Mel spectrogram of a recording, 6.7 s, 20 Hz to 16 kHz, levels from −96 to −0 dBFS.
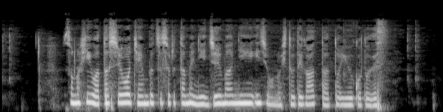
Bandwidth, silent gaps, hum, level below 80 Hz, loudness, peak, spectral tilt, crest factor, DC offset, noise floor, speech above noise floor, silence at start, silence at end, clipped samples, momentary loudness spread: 9 kHz; none; none; -60 dBFS; -19 LUFS; -4 dBFS; -5 dB/octave; 16 dB; under 0.1%; -53 dBFS; 35 dB; 0.55 s; 0.85 s; under 0.1%; 13 LU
